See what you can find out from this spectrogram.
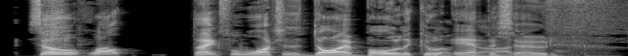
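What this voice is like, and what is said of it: Deliberately bad English accent. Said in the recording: “I'm specifically doing a very bad English accent ... I don't think I can do a good English accent”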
